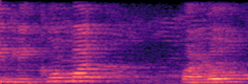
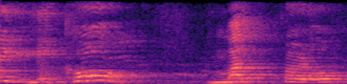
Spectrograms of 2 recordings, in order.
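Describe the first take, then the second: First: लिखो मत as one group, a break, then पढ़ो; pause after मत. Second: लिखो alone, a break, then मत पढ़ो together; pause after लिखो. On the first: Teacher showing an ambiguous sentence, pause after मत. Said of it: "लिखने के लिए बोल रहा है या पढ़ने". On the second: Teacher showing the other possible reading, pause after लिखो. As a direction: pause before मत, falling on पढ़ो. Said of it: "या फिर". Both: Shown as a demonstration.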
